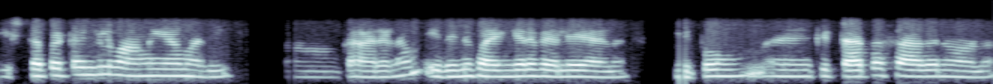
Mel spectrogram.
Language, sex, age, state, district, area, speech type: Malayalam, female, 45-60, Kerala, Thiruvananthapuram, rural, conversation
